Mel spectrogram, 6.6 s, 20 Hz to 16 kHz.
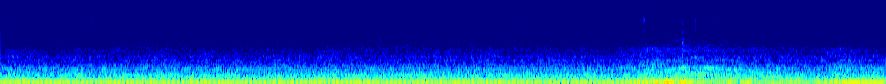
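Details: Mercedes W203 2.0 petrol on cold start: low, lumpy rumble with uneven beat for about a minute or less, with a smell of petrol; rough idle, no fault found by diagnostics, cause unknown.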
